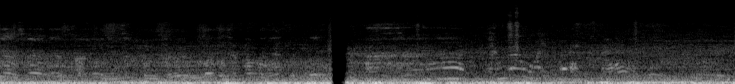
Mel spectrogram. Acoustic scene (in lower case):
car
